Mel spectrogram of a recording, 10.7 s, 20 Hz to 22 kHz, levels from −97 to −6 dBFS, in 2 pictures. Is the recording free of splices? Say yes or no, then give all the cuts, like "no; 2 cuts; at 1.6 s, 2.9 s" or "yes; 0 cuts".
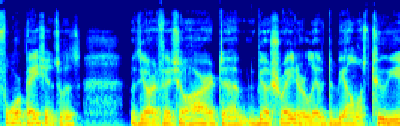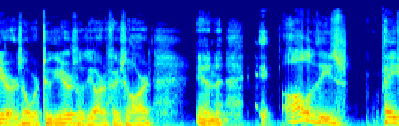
yes; 0 cuts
